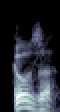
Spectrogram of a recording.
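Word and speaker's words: Gose: good I forget how to pronounce it but go say or something like that that was actually with the same kind of yeast Goza thank you they they made it with the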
